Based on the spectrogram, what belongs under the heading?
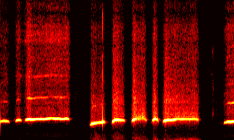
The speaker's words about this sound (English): Are you doing inside and outside? I'm a sucker and a blower when it comes to whistling.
